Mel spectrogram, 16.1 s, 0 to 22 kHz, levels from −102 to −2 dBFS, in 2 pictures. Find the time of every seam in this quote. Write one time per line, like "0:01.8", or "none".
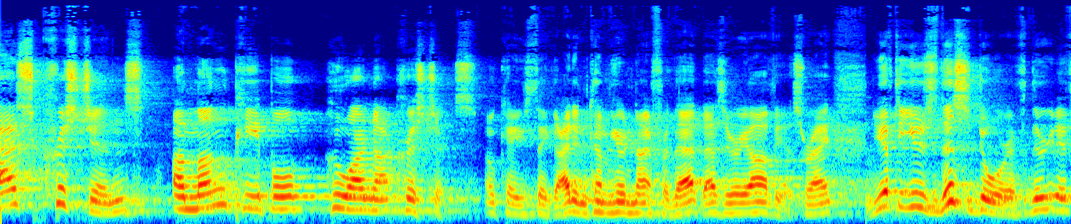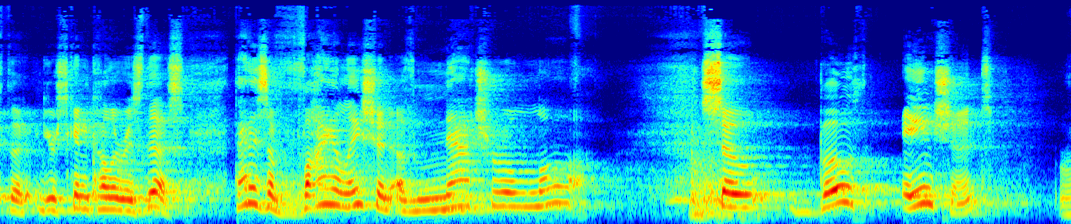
0:06.5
